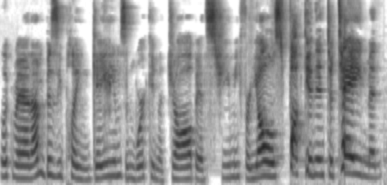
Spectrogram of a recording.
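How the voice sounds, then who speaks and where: A young woman hosts a casual podcast chat in a fairly high voice, speaking a little slowly over soft background music. She's a podcaster and streamer who is blunt and giggly, swears freely, and rambles with frequent restarts.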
